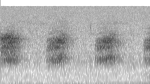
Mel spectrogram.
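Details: Frogs in the south during summer giving rhythmic raspy croaks, four bursts spaced about six tenths of a second apart, each harsh and buzzy, with little else audible.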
